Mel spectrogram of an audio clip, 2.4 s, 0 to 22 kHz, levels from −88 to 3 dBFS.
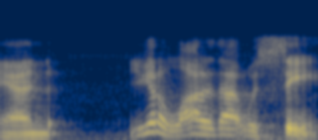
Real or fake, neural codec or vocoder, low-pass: fake; vocoder, 22.05 kHz, 80 mel bands, Vocos; 7.2 kHz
